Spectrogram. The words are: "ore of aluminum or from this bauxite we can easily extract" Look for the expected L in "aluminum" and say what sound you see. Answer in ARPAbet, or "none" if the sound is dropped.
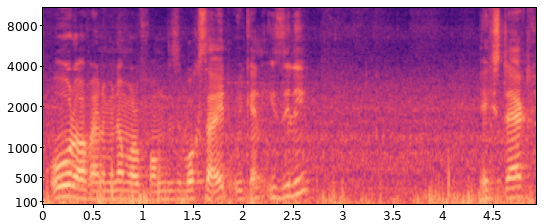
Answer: N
